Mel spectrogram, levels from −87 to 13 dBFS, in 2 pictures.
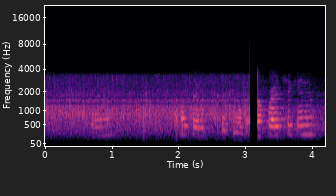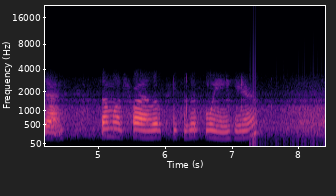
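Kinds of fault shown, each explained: Filter restarted on every block: each 10 ms block starts from silence, making a 100 Hz buzz from 7.26 s that follows the signal's level, unlike steady clicks.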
